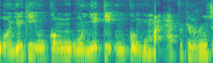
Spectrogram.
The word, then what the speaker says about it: Onyeka Okongwu: Coming in at number 5 is Big O, aka the next impossible name to pronounce in the NBA. Say it with me, Onyeka Okongwu, Onyeka Okongwu, Onyeka Okongwu.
